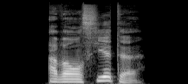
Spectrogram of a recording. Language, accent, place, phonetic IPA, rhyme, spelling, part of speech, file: German, Germany, Berlin, [avɑ̃ˈsiːɐ̯tə], -iːɐ̯tə, avancierte, adjective / verb, De-avancierte.ogg
- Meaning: inflection of avancieren: 1. first/third-person singular preterite 2. first/third-person singular subjunctive II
